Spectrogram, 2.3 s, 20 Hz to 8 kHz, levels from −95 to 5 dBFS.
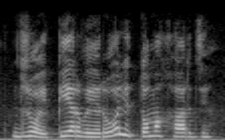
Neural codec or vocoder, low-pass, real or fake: none; 7.2 kHz; real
